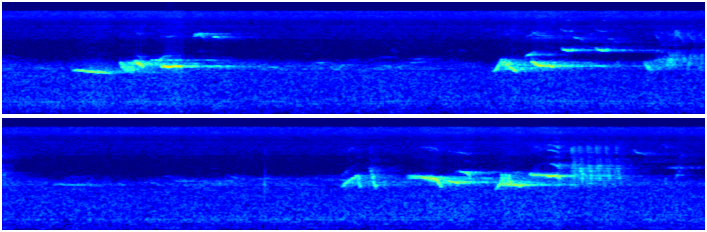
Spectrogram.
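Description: Bird chirping in three short bursts of quick chirps a few seconds apart, over a steady background hiss.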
